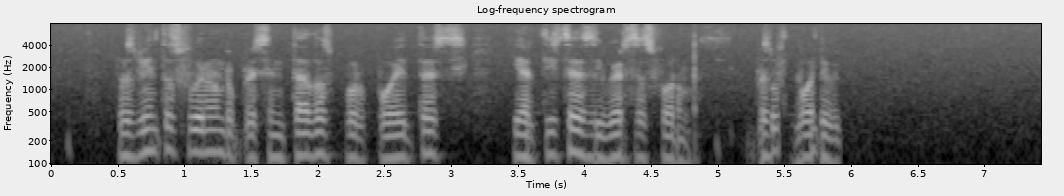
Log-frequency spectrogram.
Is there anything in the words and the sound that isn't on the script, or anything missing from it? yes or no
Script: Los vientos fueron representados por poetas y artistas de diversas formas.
yes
